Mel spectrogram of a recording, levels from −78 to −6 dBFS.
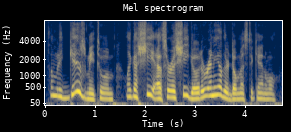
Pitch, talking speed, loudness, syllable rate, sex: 190 Hz, 215 wpm, -16 LUFS, 6.2 syllables/s, male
